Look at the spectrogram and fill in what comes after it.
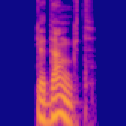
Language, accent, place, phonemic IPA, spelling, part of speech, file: German, Germany, Berlin, /ɡəˈdaŋkt/, gedankt, verb, De-gedankt.ogg
- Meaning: past participle of danken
